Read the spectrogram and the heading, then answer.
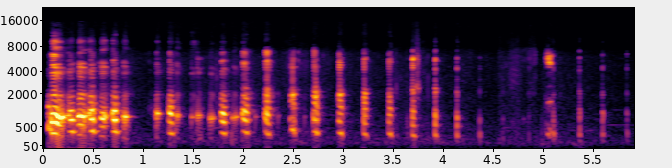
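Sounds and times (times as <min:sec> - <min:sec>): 
child laughing positively: 0:00.0 - 0:04.2.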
